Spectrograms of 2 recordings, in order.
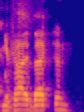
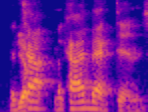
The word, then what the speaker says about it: Mekhi Becton: Mekhi Becton of the New York Jets. – Mekhi Becton. – Mekhi Becton. See, I knew I'd get it some way. But Mekhi Becton, who all the talent in the world, but he already suffered a season-ending injury in week one last year.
